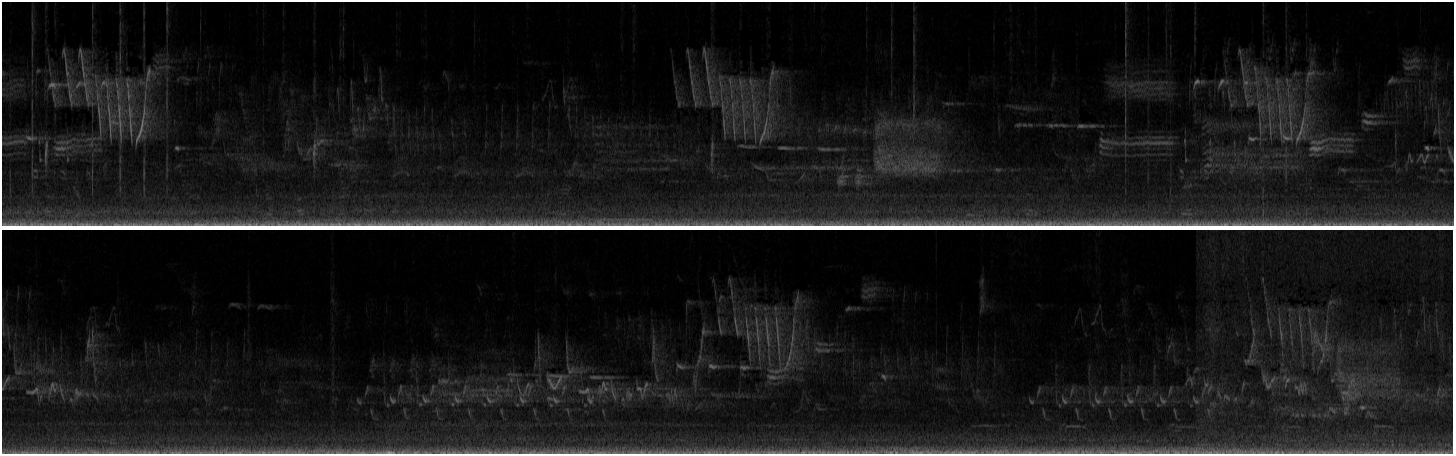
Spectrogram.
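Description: Wild birds calling over a steady low background rumble: repeated short trills and chirps come and go, including a run of evenly spaced chirps past the middle. One sharp knock stands out about two-thirds of the way through.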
